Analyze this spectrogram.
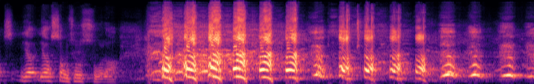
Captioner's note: laughing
